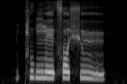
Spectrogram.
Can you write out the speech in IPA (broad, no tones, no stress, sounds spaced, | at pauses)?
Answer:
c u ŋ͡m ẽ s ɔ ʃ ʉ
